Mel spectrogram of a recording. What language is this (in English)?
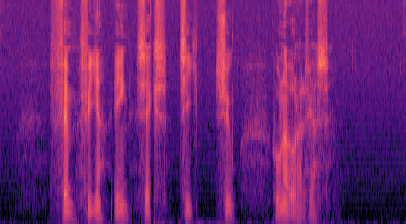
Danish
